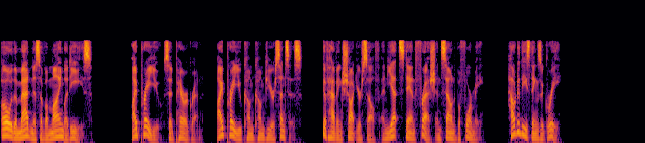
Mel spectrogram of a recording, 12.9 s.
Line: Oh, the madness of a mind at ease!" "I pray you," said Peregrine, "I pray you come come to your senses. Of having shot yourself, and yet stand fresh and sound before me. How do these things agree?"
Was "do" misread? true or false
false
